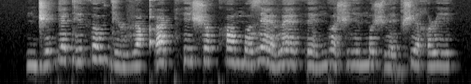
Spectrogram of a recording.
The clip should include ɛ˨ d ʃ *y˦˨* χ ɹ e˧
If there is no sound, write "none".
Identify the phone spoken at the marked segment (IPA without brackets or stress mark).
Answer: e˦˨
